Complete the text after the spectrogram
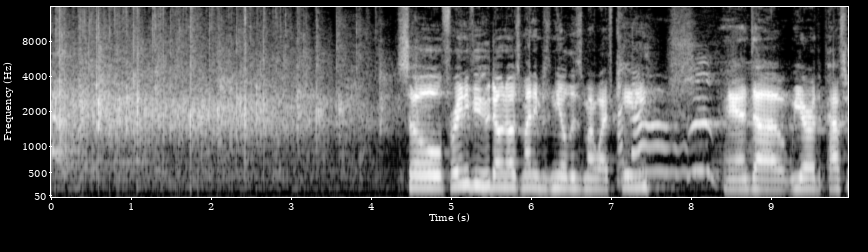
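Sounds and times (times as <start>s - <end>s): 
audience applause: 0.0s - 4.2s
speech: 4.4s - 9.9s.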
